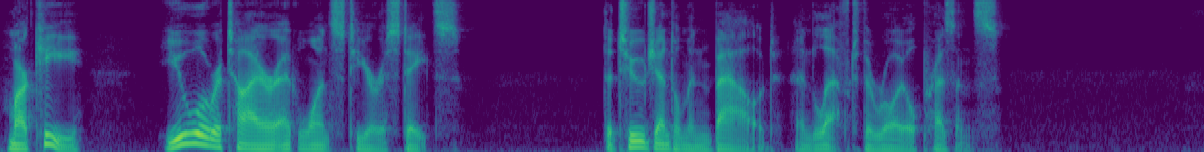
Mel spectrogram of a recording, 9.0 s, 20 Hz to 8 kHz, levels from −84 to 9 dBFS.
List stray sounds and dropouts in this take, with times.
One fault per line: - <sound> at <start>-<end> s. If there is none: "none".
none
